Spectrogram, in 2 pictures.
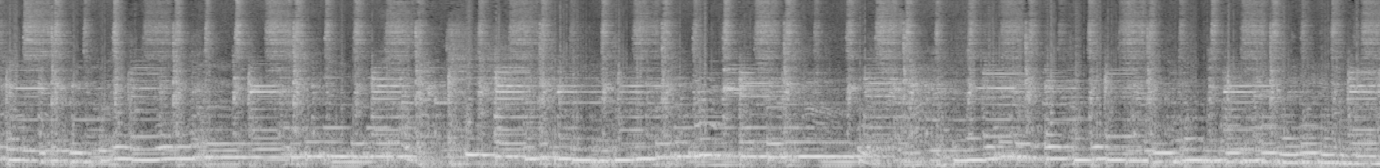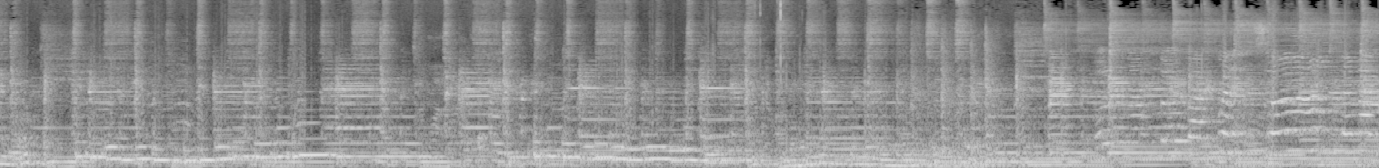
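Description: Live rock band playing an instrumental passage: electric guitars, bass and drum kit, with a guitar melody that dips and climbs back in a repeating pattern over a steady beat.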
